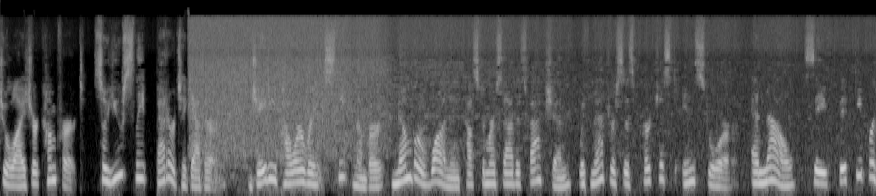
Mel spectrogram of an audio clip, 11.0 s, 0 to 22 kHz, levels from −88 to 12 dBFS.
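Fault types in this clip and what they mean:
Noise suppressor artifacts: The suppressor pulls the steady background down by about 14 dB frame by frame throughout, so the noise dips in the gaps and comes back up under the talking.
Speech cut by the noise suppressor: Quiet bits of speech get mistaken for noise and pushed down with the background, by about 11 to 19 dB. You'll hear swallowed, faint speech at 0.39–0.95 s (just before "so you"), 1.69–3.11 s (just after it), 5.8–6.92 s, 7.24–9.41 s, and from 10.05 s to the end.
Noise suppressor catching up: The room noise jumps by roughly 24 dB around 2.5 s. The suppressor's estimate lags, so from 2.34 s the louder noise leaks through and only settles to about 11 dB of reduction after roughly 2.5 s, around 4.89 s.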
